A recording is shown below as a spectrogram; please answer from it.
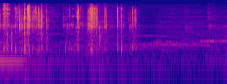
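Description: Old metal coat buttons clicking and clinking against one another as they are handled, a quick run of small sharp knocks in the first second and a half.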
